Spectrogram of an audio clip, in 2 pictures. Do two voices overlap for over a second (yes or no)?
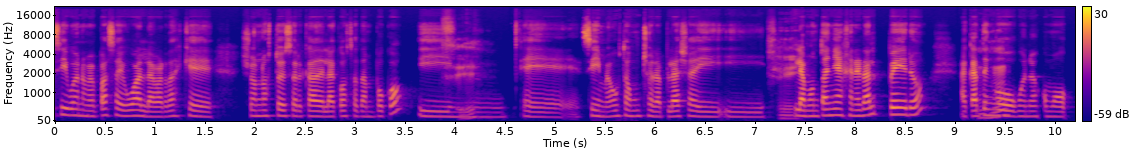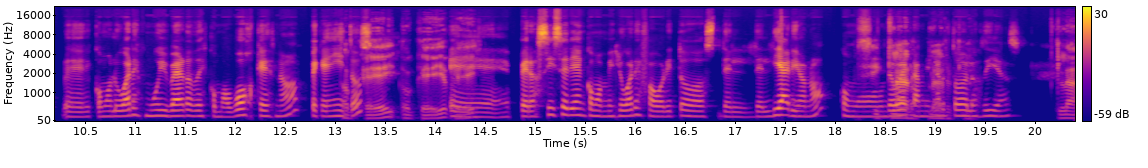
yes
